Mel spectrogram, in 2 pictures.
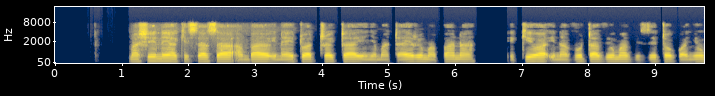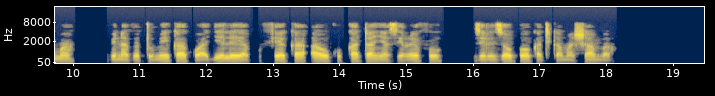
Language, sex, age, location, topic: Swahili, male, 25-35, Dar es Salaam, agriculture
